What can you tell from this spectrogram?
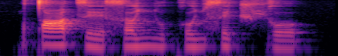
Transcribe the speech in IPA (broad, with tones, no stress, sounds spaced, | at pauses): tˤ e˦ j t͡s e˨ s ʌ˦ ʎ u˨ k o˦ ʎ s e˦ t͡ʃ ç o˦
